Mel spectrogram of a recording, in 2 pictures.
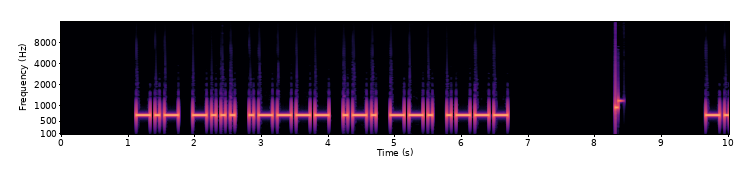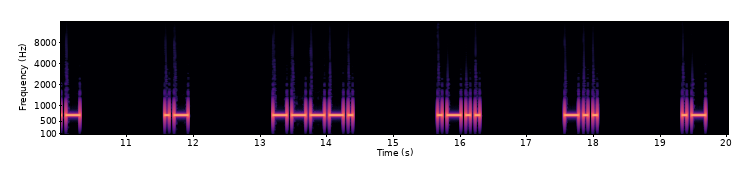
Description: Morse code, heard as a keyed tone, about 17 wpm, spaced as for 9 wpm, 700 Hz. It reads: KB1RGJ KA9LDA
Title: USA Call Signs - 6 Characters - 6x Character Spacing - 17wpm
